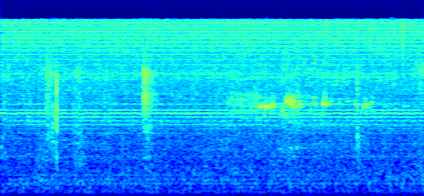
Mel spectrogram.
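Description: Quiet room tone under steady tape hiss and hum, broken by a few faint, irregular clicks and a brief faint high squeak a little past halfway.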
